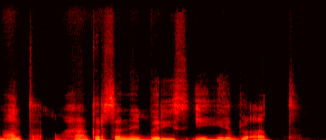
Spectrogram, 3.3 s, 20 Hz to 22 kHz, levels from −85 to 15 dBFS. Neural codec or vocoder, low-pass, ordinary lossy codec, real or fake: codec, 44.1 kHz, 2.6 kbps, DAC; none; none; fake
